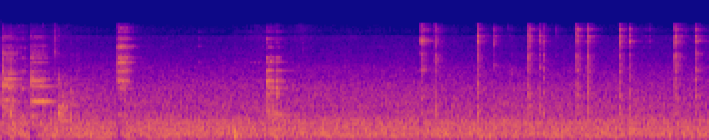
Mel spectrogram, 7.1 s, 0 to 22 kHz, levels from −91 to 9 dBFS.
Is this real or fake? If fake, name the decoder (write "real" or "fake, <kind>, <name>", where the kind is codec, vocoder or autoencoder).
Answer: real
